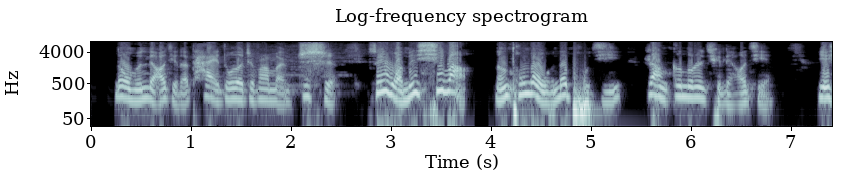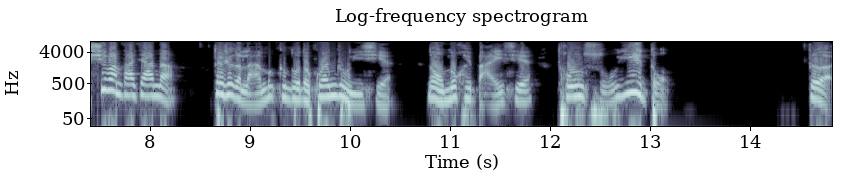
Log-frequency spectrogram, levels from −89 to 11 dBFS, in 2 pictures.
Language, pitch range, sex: Chinese, 165-260 Hz, female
